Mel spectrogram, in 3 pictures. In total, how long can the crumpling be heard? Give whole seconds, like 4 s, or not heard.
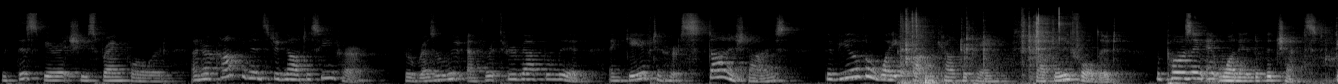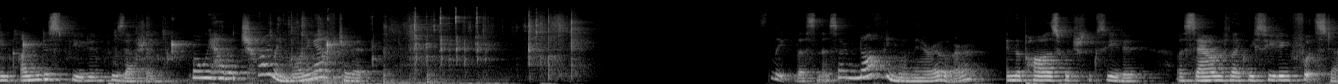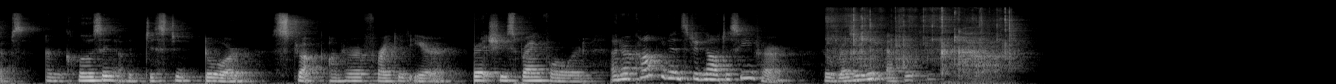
6 s.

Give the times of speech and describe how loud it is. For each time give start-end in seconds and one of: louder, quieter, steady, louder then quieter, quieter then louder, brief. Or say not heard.
0.0-17.0 louder
21.1-36.1 steady.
